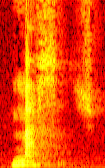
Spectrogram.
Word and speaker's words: message: Message. The stress here on the first part, on part number 1.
